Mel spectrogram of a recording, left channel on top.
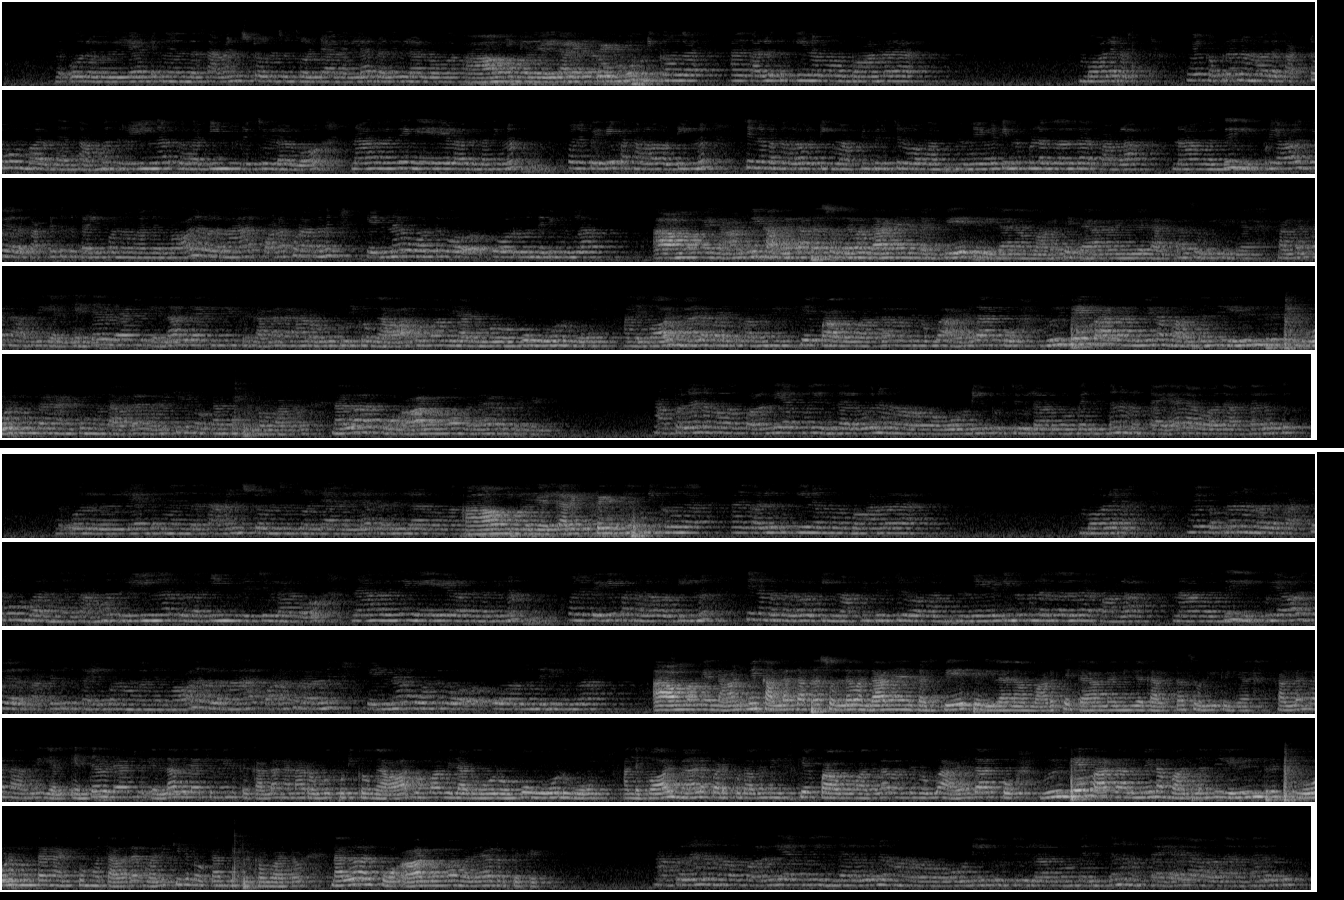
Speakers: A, on the left (about 40°); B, on the right (about 70°).
A: ஒரு விளையாட்டுங்க இந்த செவன் ஸ்டோன்ஸ் சொல்லிட்டு அந்த விளையாட்டு வந்து விளையாடுவாங்க
B: ஆமாங்க.
A: எங்க ஏரியால
B: கரெக்ட்டு.
A: ரொம்ப பிடிக்கும்ங்க அத கல்ல தூக்கி நம்ம பால் மரா <unintelligible> பால் அதுக்கப்புறம் நம்ம அத கட்டுவோம் பாருங்க செம திரில்லிங்கா இருக்கும்ங்க டீம் பிரிச்சு விளையாடுவோம் நாங்க வந்து எங்க ஏரியால வந்து பாத்தீங்கன்னா கொஞ்சம் பெரிய பசங்களா ஒரு டீம் சின்ன பசங்களா ஒரு டீம் அப்படி பிரிச்சிருவாங்க உம் எங்க டீம்ல ஃபுல்ல கேல்சா இருப்பாங்களா நாங்க வந்து எப்படியாவது போய் அத கட்ட படத்துக்கு ட்ரை பண்ணுவாங்க அந்த பால் அவ்ள மேல படக்கூடாதுன்னு என்ன ஓட்டு ஓ ஓடுவோம் தெரியுங்களா
B: ஆமாங்க நானுமே கல்லங்கா தான் சொல்ல வந்தேன் ஆனா எனக்கு அது பேர் தெரியல நான் மறத்துட்டேன் ஆனா நீங்க கரெக்டா சொல்லிட்டீங்க கல்லங்கண்ணாவே எந்த விளையாட்டுல எல்லா விளையாட்டுிலயுமே எனக்கு கல்லங்கண்ணா ரொம்ப பிடிக்கும்ங்க ஆர்வமா விளையாடுவோம் ரொம்ப ஓடுவோம் அந்த பால் மேல படக்கூடாதுன்னு கேப்பாகும் அதெல்லாம் வந்து ரொம்ப அழகா இருக்கும் விழுந்தே வர்னாலுமே நம்ம அதுல இருந்து எழுந்திருச்சு ஓடணும்னு தான் நினைப்போமே தவிர வலிக்குதுன்னு உக்காந்துட்டு இருக்க மாட்டோம் நல்லா இருக்கும் ஆர்வமா விளையாடுறதுக்கு
A: அப்பலாம் நம்ம குழந்தையா இருக்கும் போது இந்த அளவு நம்ம ஓடி புடிச்சு விளையாடுவோம் பெருசா நமக்கு டயர்ட் ஆவாது அந்த அளவுக்கு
